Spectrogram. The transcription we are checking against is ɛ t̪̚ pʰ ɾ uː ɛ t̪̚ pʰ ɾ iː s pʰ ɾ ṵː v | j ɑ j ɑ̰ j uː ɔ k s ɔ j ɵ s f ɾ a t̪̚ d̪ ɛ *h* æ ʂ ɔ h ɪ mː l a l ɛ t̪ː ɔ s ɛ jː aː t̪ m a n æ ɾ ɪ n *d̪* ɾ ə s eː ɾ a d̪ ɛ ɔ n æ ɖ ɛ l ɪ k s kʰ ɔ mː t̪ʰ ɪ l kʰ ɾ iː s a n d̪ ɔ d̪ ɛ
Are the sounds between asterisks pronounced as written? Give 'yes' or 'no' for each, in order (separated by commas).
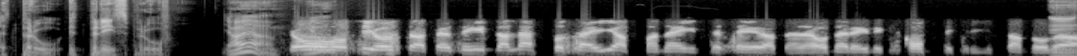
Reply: no, no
